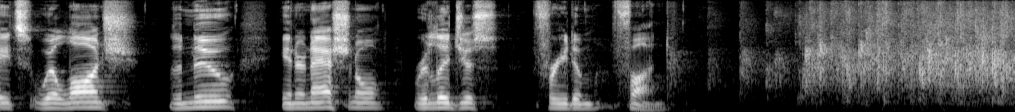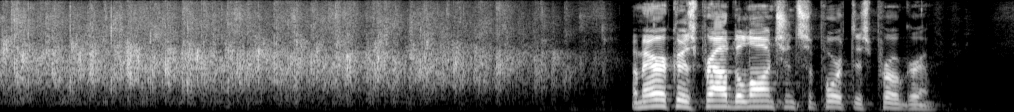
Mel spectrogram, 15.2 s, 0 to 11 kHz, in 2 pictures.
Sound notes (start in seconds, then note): 5.0 applause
